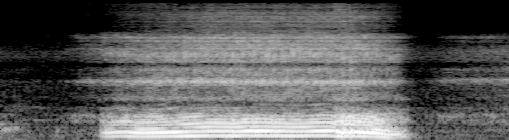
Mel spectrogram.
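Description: A single long, deep, droning snore lasting about one and a half seconds, low and buzzing, typical of heavy snoring.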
